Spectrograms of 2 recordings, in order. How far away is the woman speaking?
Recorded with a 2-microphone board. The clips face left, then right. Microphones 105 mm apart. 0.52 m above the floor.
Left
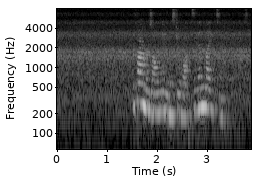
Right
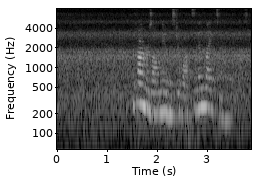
About 1.3 m.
